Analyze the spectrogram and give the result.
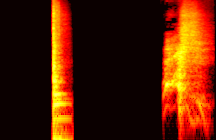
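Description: A sharp, explosive sneeze, followed after about a second of silence by a second, breathier sneeze-like burst. No talking.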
